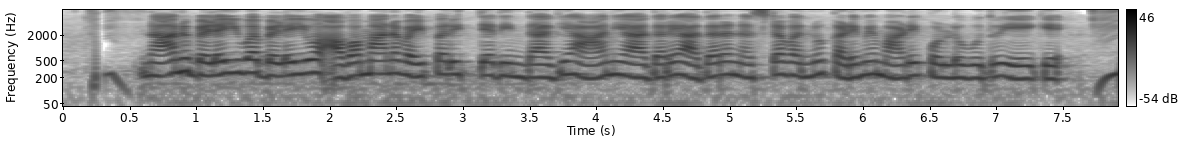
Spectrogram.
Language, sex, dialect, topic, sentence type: Kannada, female, Mysore Kannada, agriculture, question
